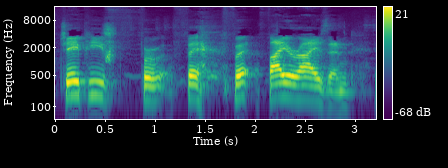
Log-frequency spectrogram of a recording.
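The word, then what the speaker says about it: Feyereisen: J.P. Fireisen is how it's pronounced, and David Phelps.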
